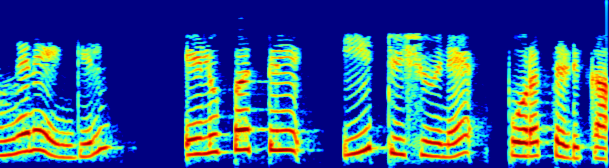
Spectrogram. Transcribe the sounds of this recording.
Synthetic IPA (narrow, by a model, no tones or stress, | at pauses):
ɐŋːɐnejeŋɡil | e̞ɭupːɐt̪ːil | iːtiɕuʋine̞ | purɐt̪ːe̞ɽukːaː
